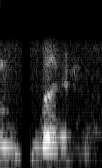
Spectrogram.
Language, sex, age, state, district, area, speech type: Marathi, male, 18-30, Maharashtra, Nanded, rural, conversation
